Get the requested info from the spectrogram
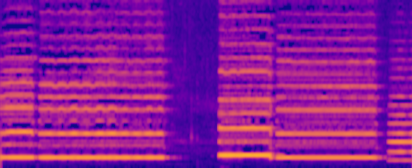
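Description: Plastic soprano recorder playing slow, held single notes of a worship-song melody, with a brief break about two and a half seconds in. A higher note follows, it steps back down to the earlier pitch, and a lower note is held near the end.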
